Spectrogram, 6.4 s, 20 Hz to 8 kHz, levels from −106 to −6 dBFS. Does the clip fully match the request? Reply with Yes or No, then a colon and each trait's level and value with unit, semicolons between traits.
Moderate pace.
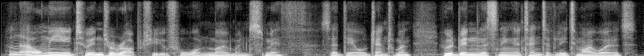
Yes: average, 195 wpm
